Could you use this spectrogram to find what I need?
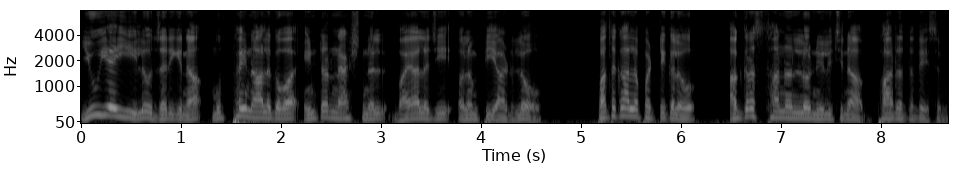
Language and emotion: Telugu, neutral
